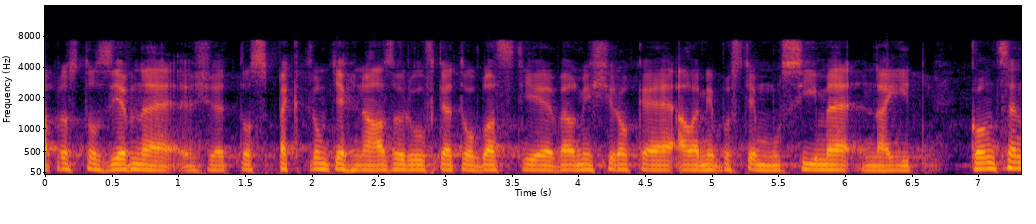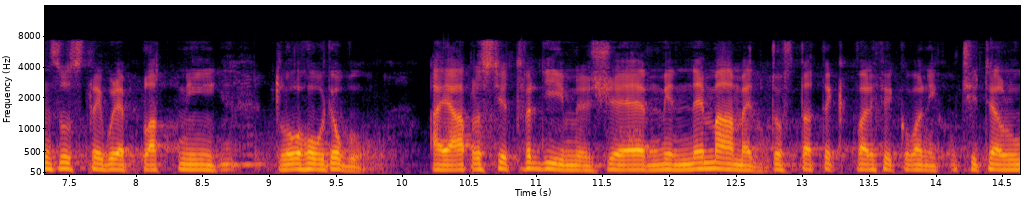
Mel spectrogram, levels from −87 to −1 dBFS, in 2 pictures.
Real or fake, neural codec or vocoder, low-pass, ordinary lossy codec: fake; codec, 16 kHz, 4.8 kbps, FACodec; 7.2 kHz; AAC, 64 kbps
